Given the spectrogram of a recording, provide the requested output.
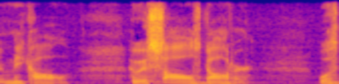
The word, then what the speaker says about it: Michal: Michal, which is, we usually pronounce it Michael, but it's really pronounced Michal, who is Saul's daughter, was David's first wife.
